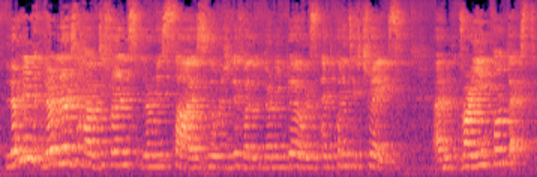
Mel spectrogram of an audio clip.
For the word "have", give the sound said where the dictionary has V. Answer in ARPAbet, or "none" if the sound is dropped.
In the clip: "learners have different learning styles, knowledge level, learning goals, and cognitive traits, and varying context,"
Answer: V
